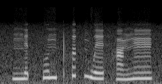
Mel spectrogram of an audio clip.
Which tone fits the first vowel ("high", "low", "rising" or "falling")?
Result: low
